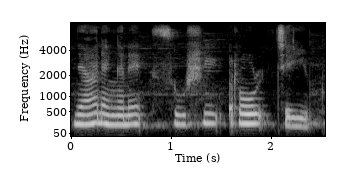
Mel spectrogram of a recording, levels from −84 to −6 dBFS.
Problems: background sounds at intervals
